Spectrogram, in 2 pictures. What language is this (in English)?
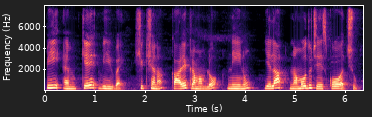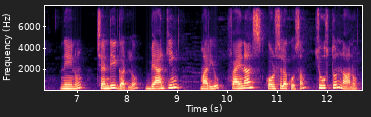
Telugu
